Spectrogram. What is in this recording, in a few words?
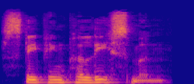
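"sleeping policeman", British English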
